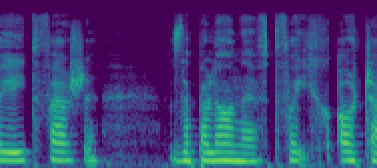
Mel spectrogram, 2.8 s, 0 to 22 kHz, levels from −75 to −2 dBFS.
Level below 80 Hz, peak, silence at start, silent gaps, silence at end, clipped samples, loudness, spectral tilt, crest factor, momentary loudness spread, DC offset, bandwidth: -48 dBFS; -10 dBFS; 0 s; none; 0 s; under 0.1%; -22 LUFS; -4.5 dB/octave; 14 dB; 11 LU; under 0.1%; 16 kHz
